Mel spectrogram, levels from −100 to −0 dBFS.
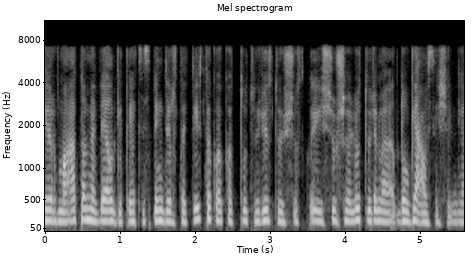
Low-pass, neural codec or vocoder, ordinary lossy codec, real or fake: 7.2 kHz; codec, 16 kHz, 4 kbps, FreqCodec, smaller model; MP3, 64 kbps; fake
